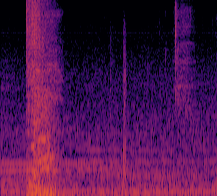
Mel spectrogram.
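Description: Scatter gun blast against an enemy in the game Mutant Year Zero: one loud, broad burst near the start, then faint mechanical clicks and a weaker second crack toward the end.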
